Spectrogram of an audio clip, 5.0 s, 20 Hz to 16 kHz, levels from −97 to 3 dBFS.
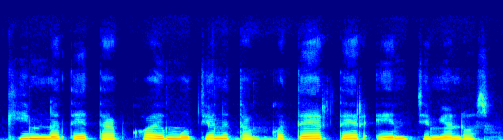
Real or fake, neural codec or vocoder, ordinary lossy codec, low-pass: real; none; none; 14.4 kHz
